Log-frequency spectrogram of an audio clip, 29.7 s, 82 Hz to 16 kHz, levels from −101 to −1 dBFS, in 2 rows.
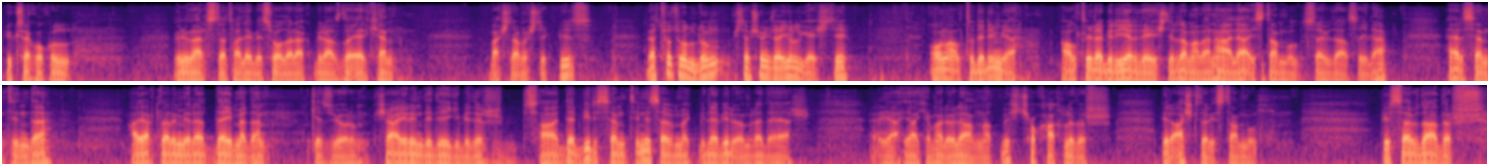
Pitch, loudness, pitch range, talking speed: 80 Hz, -23 LUFS, 70-85 Hz, 115 wpm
